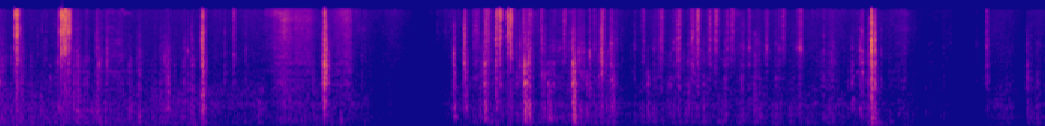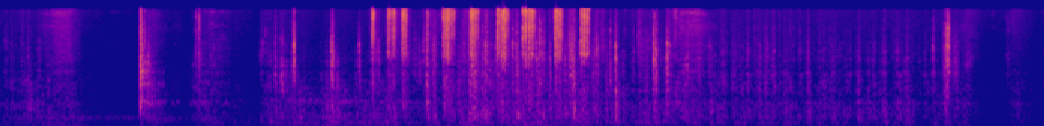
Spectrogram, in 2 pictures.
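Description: Short Phillips screwdriver undoing the brass screws of the instrument cluster in the dashboard: quiet irregular clicks and small metallic rattles, in two busier spells about three seconds in and again around ten seconds.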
